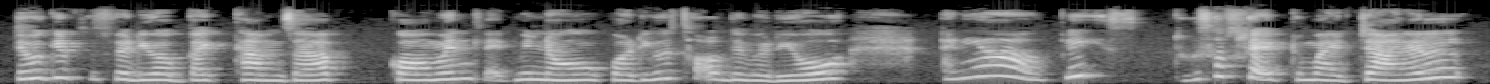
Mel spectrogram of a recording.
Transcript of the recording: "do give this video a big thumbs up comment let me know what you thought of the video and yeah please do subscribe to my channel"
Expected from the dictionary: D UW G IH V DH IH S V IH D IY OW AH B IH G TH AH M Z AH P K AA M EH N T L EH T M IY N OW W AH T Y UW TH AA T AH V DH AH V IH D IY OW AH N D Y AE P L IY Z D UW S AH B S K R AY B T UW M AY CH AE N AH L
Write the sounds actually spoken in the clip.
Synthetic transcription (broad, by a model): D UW G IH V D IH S V IH D IY OW B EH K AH M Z AH P K AA M EH N T L EH T M IY N OW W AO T Y UW S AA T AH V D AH V IH D IY OW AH N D Y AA P L IY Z D UW S AH B S K R AY B T UW M AY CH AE N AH L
